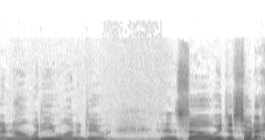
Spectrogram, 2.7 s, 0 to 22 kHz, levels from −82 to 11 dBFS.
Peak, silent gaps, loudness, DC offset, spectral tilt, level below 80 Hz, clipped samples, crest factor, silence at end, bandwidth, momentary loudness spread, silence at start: -14 dBFS; none; -32 LUFS; under 0.1%; -4.5 dB/octave; -64 dBFS; under 0.1%; 18 dB; 0 s; 19 kHz; 14 LU; 0 s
